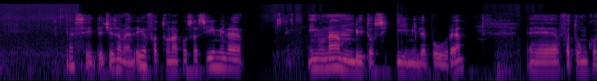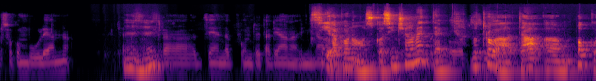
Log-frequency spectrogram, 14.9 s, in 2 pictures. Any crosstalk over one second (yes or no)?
yes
